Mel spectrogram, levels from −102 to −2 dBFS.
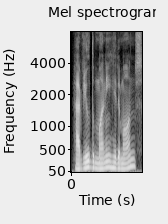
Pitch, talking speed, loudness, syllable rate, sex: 115 Hz, 250 wpm, -17 LUFS, 6.3 syllables/s, male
